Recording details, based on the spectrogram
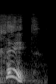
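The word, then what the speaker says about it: chet (חטא): You would say chet. So what is the role of the aleph? What role does the aleph play in the word chet? It's a sort of a silent letter.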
